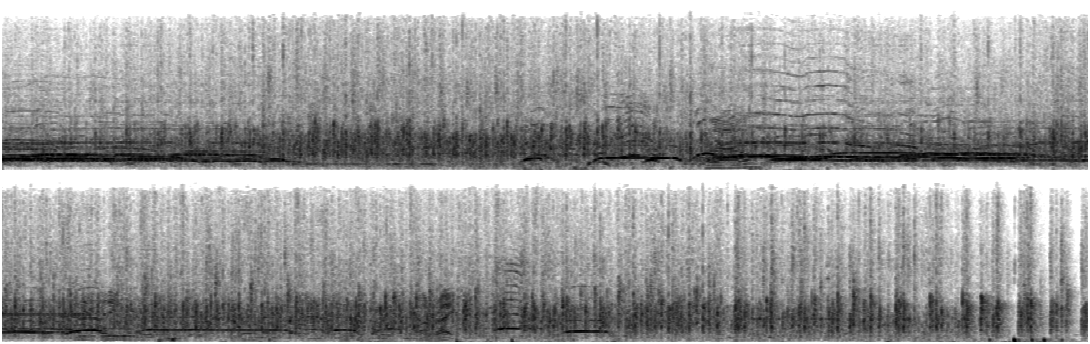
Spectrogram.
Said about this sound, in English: There was some extended applause there.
